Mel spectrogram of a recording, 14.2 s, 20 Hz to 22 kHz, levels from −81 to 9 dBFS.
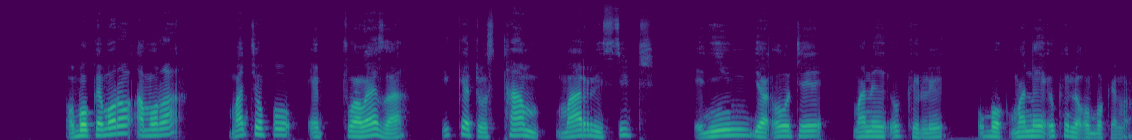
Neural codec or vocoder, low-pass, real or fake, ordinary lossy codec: codec, 44.1 kHz, 3.4 kbps, Pupu-Codec; none; fake; none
